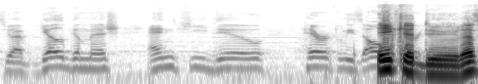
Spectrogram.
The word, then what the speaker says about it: Enkidu: Enkidu, that's how you say it.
